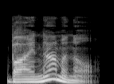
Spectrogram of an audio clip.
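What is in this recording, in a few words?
"binominal", British English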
